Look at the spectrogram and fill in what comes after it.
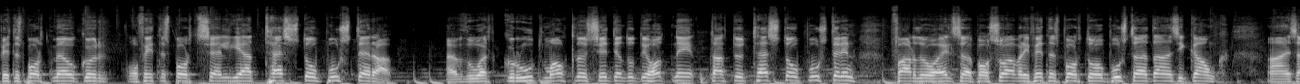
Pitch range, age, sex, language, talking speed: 110-150 Hz, 40-59, male, English, 165 wpm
